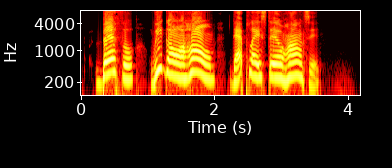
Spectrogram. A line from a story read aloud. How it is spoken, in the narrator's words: Ethel came hot-footing it down the steps while shouting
